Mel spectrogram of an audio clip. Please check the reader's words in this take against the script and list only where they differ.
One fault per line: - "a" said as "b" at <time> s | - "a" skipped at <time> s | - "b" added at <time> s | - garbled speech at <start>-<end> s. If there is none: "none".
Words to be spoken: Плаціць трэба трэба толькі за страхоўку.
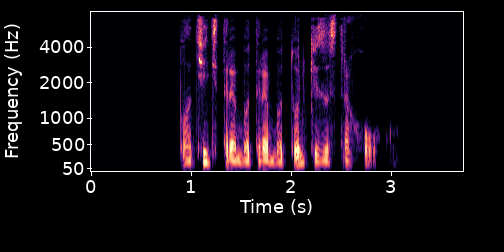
none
